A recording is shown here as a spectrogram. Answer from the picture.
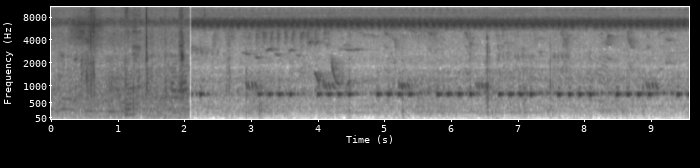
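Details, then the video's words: Coppersmith barbet giving a steady series of low, hollow, evenly spaced notes, about two each second, over a constant high insect drone, with scattered noise in the first two seconds. "Coppersmith barbet"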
